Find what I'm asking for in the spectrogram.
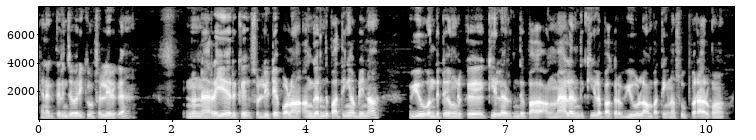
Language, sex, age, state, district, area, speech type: Tamil, male, 18-30, Tamil Nadu, Namakkal, rural, spontaneous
